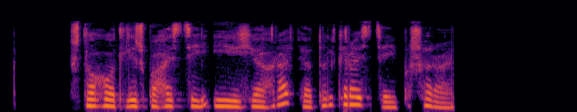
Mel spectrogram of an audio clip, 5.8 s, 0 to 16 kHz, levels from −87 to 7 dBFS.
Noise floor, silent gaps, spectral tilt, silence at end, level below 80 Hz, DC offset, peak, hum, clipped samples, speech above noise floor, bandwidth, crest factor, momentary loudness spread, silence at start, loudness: under -90 dBFS; none; -5 dB/octave; 1.25 s; -66 dBFS; under 0.1%; -8 dBFS; none; under 0.1%; over 65 dB; 8 kHz; 20 dB; 8 LU; 0.7 s; -25 LUFS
